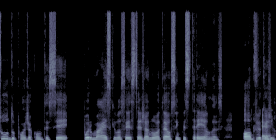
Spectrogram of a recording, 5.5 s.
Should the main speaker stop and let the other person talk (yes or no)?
no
